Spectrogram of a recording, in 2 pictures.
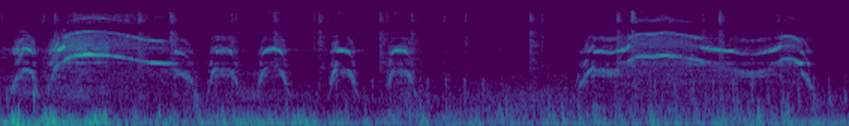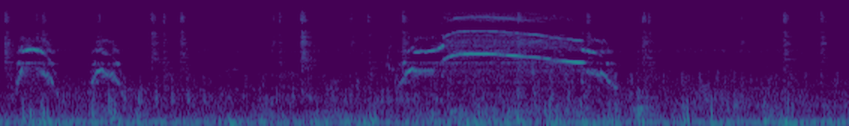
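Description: Birds calling overhead: three bouts of high, arching squeals, each followed by short repeated notes, over a steady low rumble. The first bout is the loudest.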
